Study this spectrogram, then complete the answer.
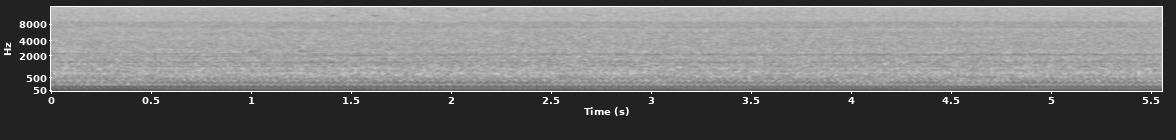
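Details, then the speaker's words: BMW E46 M3 straight-six at its first startup after a VANOS rebuild and bulletproofing, valve adjustment, VAC Engineering exhaust hub and new seals: deep, steady, even idle with no top-end ticking. Normal healthy idle. "this is our first startup and as expected she sounds beautiful"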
